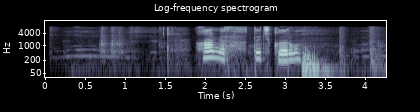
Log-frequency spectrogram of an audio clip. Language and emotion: Russian, sad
